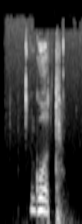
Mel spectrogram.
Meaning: year
- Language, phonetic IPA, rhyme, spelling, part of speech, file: Russian, [ɡot], -ot, год, noun, Ru-год.ogg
